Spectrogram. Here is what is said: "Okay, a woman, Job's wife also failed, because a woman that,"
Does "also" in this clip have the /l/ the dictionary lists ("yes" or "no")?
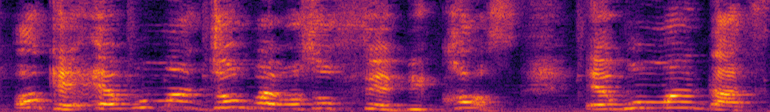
no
